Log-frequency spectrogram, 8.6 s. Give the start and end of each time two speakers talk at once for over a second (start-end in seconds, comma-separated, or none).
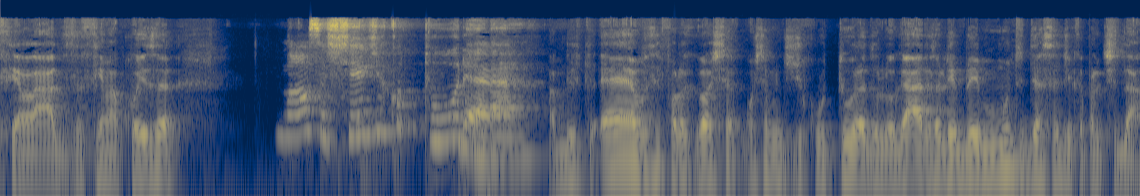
none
